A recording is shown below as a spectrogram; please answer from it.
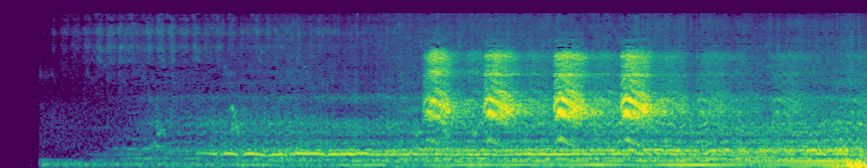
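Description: A low, steady drone fades in, and over it a crow caws four times, about one and a half caws a second.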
